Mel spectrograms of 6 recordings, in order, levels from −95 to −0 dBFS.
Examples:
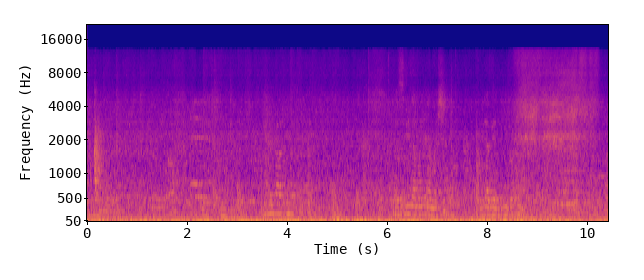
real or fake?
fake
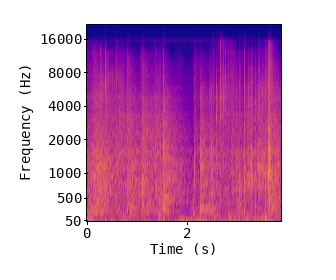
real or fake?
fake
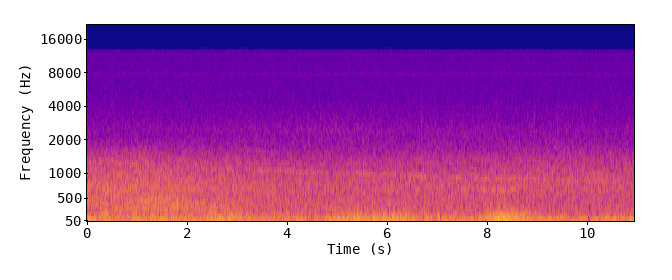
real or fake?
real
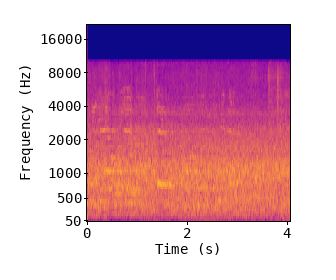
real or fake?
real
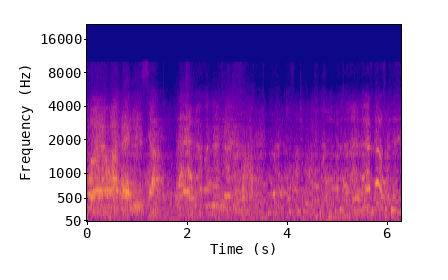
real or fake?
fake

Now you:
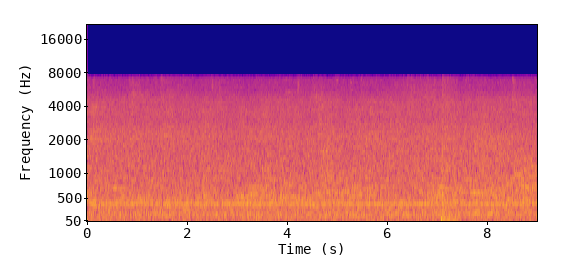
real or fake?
real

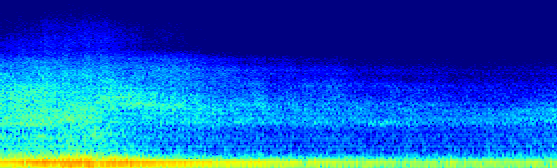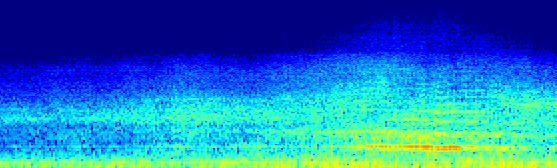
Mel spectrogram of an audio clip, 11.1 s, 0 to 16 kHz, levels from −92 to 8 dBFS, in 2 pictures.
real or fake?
fake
